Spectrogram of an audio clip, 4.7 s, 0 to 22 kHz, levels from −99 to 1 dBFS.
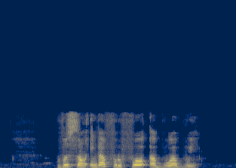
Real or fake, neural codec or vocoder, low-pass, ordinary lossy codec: fake; vocoder, 44.1 kHz, 128 mel bands, Pupu-Vocoder; 7.2 kHz; AAC, 32 kbps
